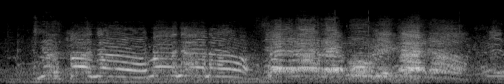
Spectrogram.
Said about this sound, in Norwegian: Morgendagens Spania blir en republikk, roper deltakerne i demonstrasjonen her i Madrid.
